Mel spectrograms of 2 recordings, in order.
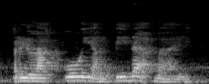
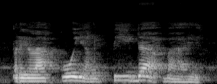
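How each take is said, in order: No difference in how they are said.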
